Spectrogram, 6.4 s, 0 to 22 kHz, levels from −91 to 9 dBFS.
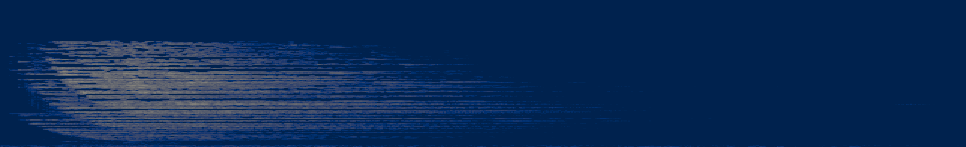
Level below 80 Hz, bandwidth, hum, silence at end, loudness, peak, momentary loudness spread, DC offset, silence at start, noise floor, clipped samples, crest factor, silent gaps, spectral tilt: under -90 dBFS; 16 kHz; none; 3.65 s; -37 LUFS; -24 dBFS; 21 LU; under 0.1%; 0.15 s; -90 dBFS; under 0.1%; 22 dB; none; 4.5 dB/octave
